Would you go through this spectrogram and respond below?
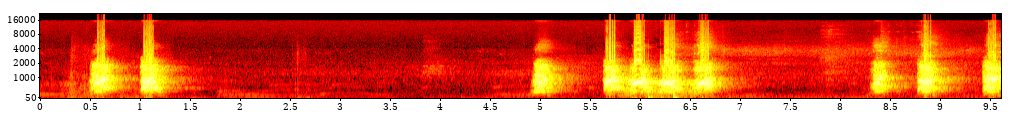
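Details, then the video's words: A Saint Bernard barks at a peacock with deep, booming barks, about ten in all, in irregular bursts of one to four with quiet gaps between. "St Bernard barking on peacock"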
